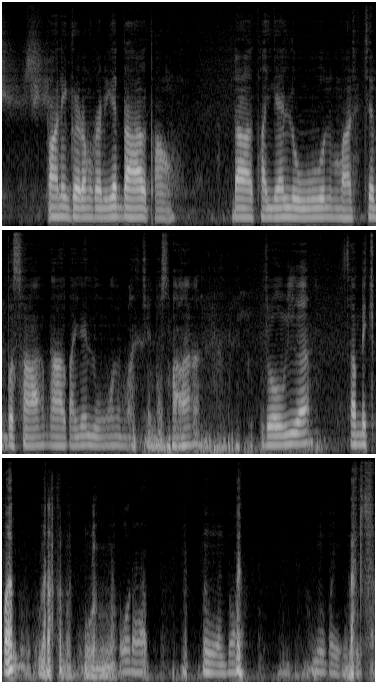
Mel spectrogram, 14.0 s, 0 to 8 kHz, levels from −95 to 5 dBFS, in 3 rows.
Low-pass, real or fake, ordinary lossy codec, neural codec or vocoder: none; fake; none; codec, 16 kHz, 1 kbps, FunCodec, trained on Chinese and English, 50 frames a second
